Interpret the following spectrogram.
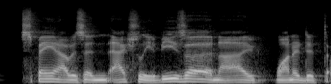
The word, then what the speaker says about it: Ibiza: I was in actually Ibiza, and I wanted it, or Ibiza as they pronounce it.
